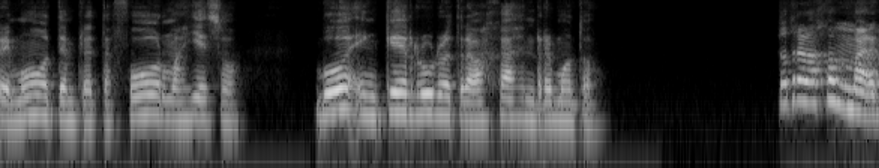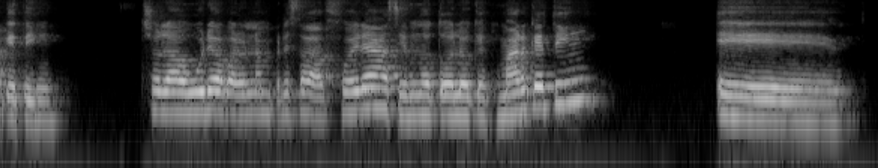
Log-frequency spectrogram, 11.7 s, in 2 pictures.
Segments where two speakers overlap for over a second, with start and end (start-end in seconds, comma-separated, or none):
none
